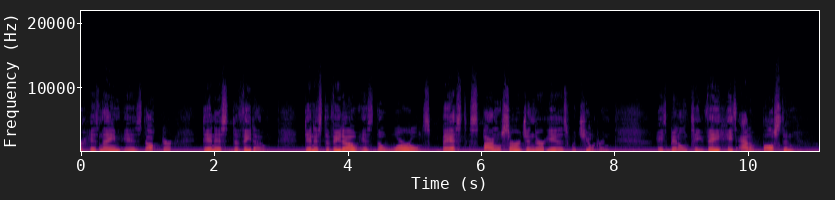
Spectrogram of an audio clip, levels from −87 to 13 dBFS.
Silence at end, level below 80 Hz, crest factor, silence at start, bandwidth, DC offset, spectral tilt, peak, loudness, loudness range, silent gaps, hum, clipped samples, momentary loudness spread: 0 s; -54 dBFS; 18 dB; 0 s; 11.5 kHz; under 0.1%; -6.5 dB/octave; -22 dBFS; -40 LUFS; 4 LU; none; none; under 0.1%; 15 LU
